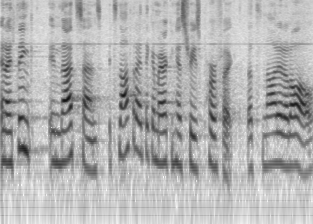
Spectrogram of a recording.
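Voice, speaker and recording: A woman is talking. She goes at a very fast pace. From South Korea, raised in US from age seven. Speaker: novelist. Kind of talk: onstage author conversation. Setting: stage with large audience.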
